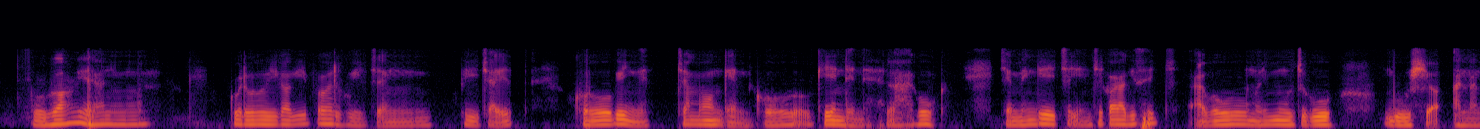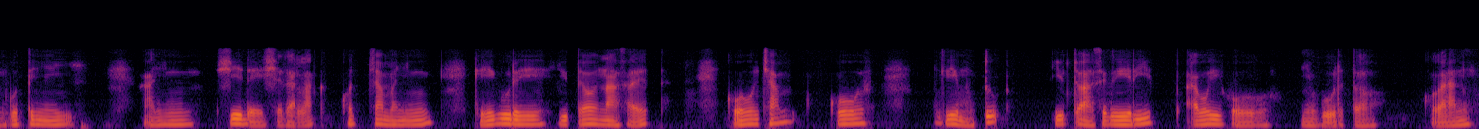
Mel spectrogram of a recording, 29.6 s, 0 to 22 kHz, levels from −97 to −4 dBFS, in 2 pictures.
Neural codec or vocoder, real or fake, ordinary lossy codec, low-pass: codec, 16 kHz, 0.8 kbps, ZipCodec; fake; none; 5.4 kHz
